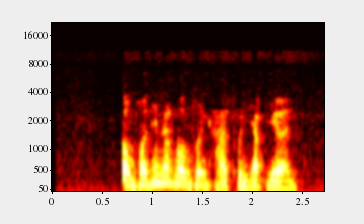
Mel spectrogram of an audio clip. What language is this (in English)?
Thai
